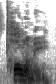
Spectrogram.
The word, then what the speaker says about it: Ptolemy: our solar system is Ptolemy. Yeah, you don't pronounce the P, it's Ptolemy.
